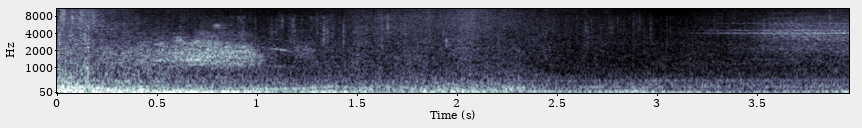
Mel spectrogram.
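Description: A lightsaber hums and clashes in a fight.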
